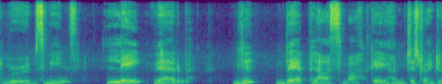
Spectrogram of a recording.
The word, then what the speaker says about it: déplacement: So meant, déplacement, but we don't pronounce the T, okay, déplacement, okay.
